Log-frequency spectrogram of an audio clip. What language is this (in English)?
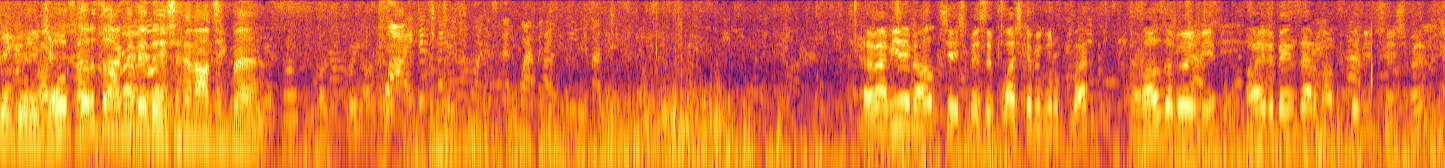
Turkish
